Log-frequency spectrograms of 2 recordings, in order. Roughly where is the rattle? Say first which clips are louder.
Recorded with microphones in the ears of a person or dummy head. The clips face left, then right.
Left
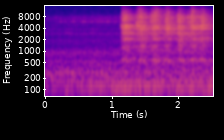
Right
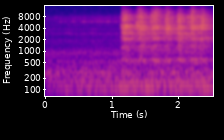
Even; right.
